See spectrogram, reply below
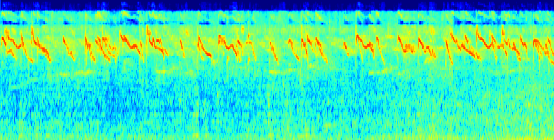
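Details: Rival-challenging white-eye song, rapid runs of very high twittering slurred notes in dense bursts, with a faint steady background hum.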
